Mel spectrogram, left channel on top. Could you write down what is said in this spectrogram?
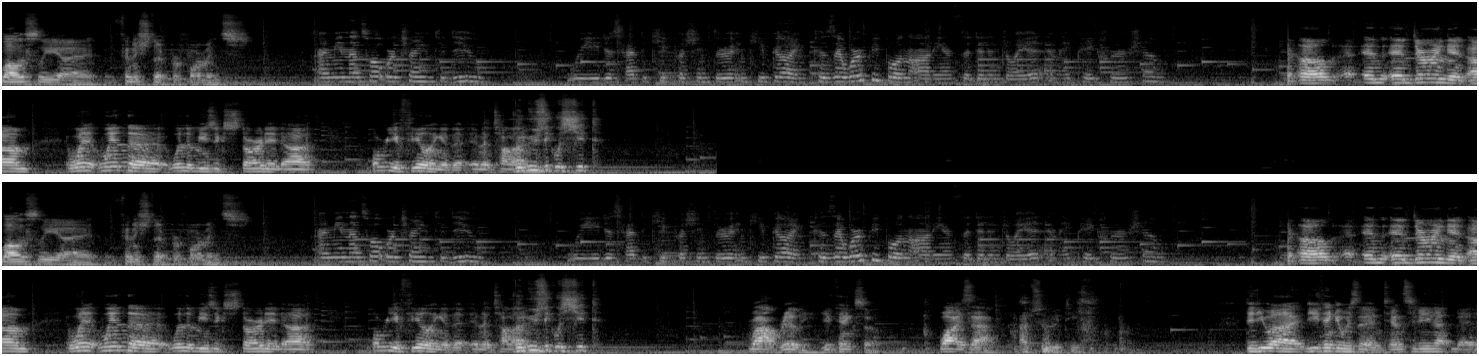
finish the performance? I mean, that's what we're trained to do. We just had to keep pushing through it and keep going, because there were people in the audience that did enjoy it, and they paid for a show. And during it, when the music started, what were you feeling in the time? The music was shit. Wow, really? You think so? Why is that? Absolutely. Do you think it was the intensity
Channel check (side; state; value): left; drops out; at 21.9 s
